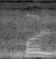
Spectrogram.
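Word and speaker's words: قُلْ: রাহিম আউজুবি রাব্বি ইন্নাস কুল এটা কল কলার হরফ এটাকে জোরে উচ্চারণ করতে হবে এরকম গলার মাঝখান দিয়া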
